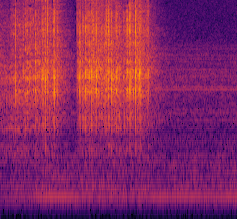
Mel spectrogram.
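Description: Electric arc welding on exhaust pipe: the arc crackles and sizzles steadily, then stops about one and a half seconds in, over a steady low hum.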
